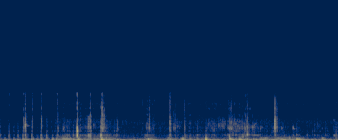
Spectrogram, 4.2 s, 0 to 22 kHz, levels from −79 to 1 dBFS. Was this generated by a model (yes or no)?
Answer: no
